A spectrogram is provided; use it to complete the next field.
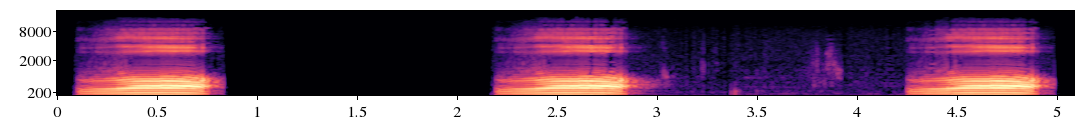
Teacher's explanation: ضا کی ادائیگی میں زبان کی نوک کو سامنے والے اوپر کے دو دانتوں کے اندرونی کناروں سے نرمی سے لگا کر اور زبان کے پچھلے حصے کو تالو کی طرف بلند کرتے ہوئے موٹی آواز میں پڑھیں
